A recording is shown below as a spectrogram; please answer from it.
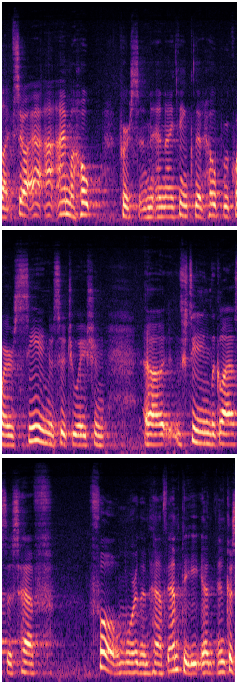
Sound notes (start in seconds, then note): none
